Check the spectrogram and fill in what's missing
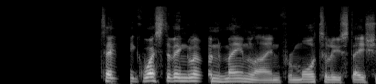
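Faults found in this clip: Call audio freeze, 1.12–1.32 s: last sound stretched into a fading buzz, then about 100 ms of silence; resumes where it stopped, nothing lost. Likely jitter buffer underrun from late packets; playout delay grows 180 ms.

Call audio freeze, 1.94–2.10 s: same fading buzz into roughly 50 ms of silence, continuing intact afterwards. Same likely mechanism: the receiver filled 140 ms while waiting, shifting playback 140 ms later.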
